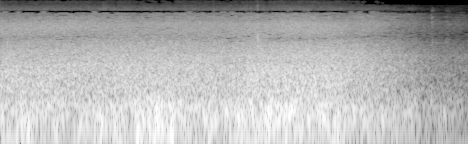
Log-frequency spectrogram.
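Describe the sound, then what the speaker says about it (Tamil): Strong Cyclone Fenjal wind roaring steadily over a rough, crashing sea, a dense continuous rush of surf and gusts that eases slightly toward the end. "காற்றின் வேகத்தை நீங்களே பார்த்துட்டு இருந்திருப்பீங்க."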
